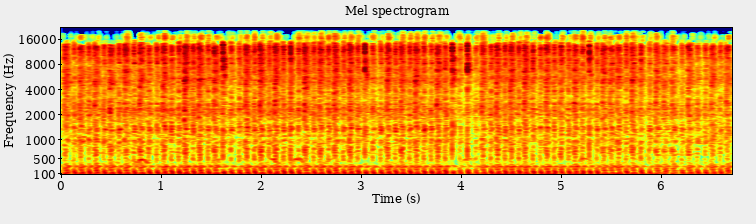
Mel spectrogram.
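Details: 1943 Gravely Model L single-cylinder starting after a magneto swap to a rebuilt Wico, running a borrowed carburetor set for a 1955 L: uneven chugging at about 200 beats a minute with sharp pops out the carburetor and exhaust; owner expects lapping the valves and checking the valve lash to help.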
